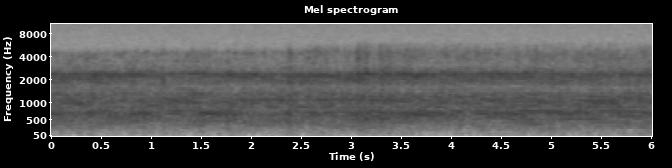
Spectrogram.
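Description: The 'woodpecker' jamming signal, attributed to Cuba, received off the 40-metre ham band on a shortwave (HF) radio: a distinctive electrical pulsing noise that runs steadily without a break. It is a deliberate jamming transmission that covers the voice portion of the band.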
